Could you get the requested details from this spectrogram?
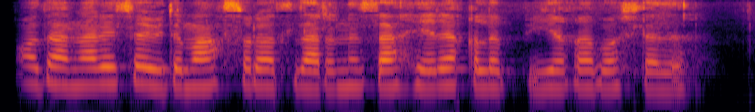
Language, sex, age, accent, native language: Uzbek, female, under 19, Namangan, Uzbek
